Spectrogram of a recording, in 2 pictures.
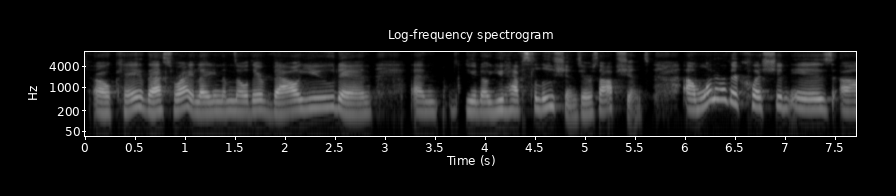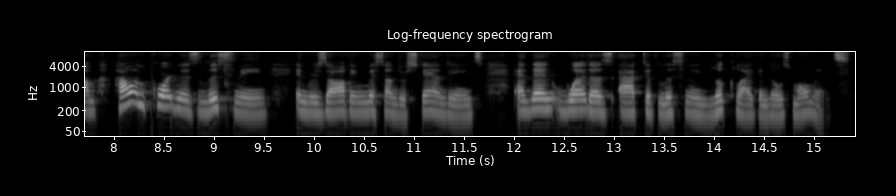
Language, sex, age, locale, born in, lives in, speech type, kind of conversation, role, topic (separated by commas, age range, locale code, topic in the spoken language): English, female, 55-59, en-US, United States, United States, conversation, podcast, host, What are effective ways to resolve misunderstandings while maintaining respect and understanding?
